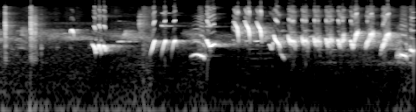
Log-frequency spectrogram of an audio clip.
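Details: Tail-flicking White-rumped shama in heated competition song with varied forest-style phrases: scattered whistles and down-slurred notes give way to a quick rhythmic series of bright repeated chips, loud and clear throughout.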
